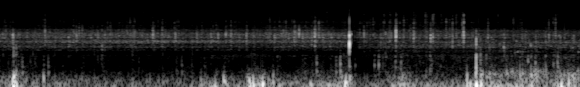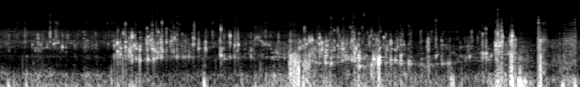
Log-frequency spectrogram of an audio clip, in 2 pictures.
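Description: Underwater water noise picked up by a submerged camera: low rushing of water with scattered clicks, then from about ten seconds in a louder, dense bubbling and gurgling.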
